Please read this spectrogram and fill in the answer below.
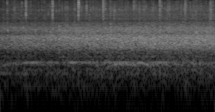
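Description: Audience applause, a dense patter of clapping that slowly swells.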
